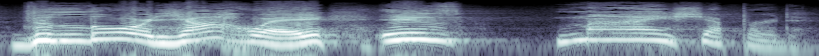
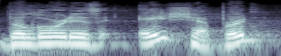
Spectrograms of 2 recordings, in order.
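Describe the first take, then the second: First: Slow, with "my" drawn out and stressed, softening at the end. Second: "a" said long and stressed. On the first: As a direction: linger on "my" in "my shepherd", make it personal. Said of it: "No, David says". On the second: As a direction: lean on "a" in "The Lord is a shepherd", make it sound generic. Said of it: "David didn't write". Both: Shown as a demonstration.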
